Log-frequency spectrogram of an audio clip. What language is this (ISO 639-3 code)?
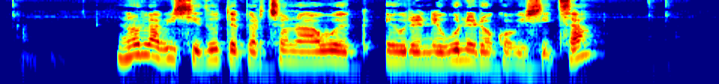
eus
